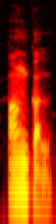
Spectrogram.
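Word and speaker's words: uncle: उच्चारण अ हुआ है नियम क्या है यदि यू के बाद यू के बाद अगर दो व्यंजन आते हैं तो इस यू का उच्चारण अ होगा सिंपल और साधारण रूल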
